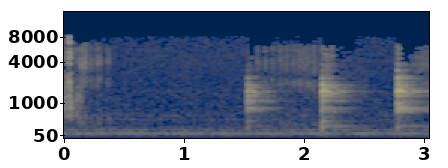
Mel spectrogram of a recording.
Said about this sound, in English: He knocked on the door.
